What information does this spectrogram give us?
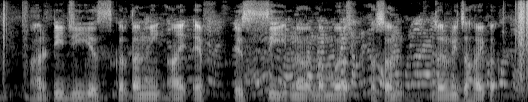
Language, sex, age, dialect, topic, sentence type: Marathi, male, 18-24, Varhadi, banking, question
